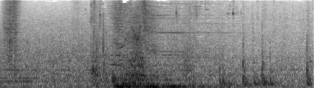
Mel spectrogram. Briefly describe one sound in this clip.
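A loud crackling burst erupts with a rushing whoosh.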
